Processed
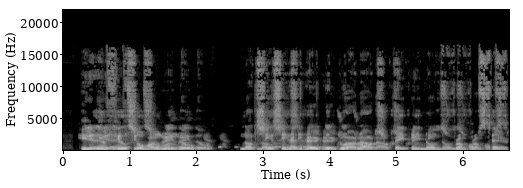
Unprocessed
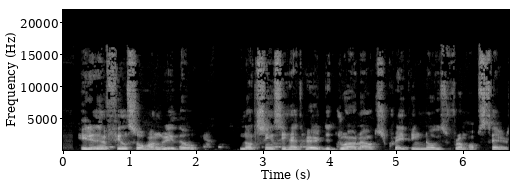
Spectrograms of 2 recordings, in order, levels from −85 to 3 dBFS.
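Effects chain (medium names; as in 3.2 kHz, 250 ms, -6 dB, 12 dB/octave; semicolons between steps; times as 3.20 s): delay 245 ms -5.5 dB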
